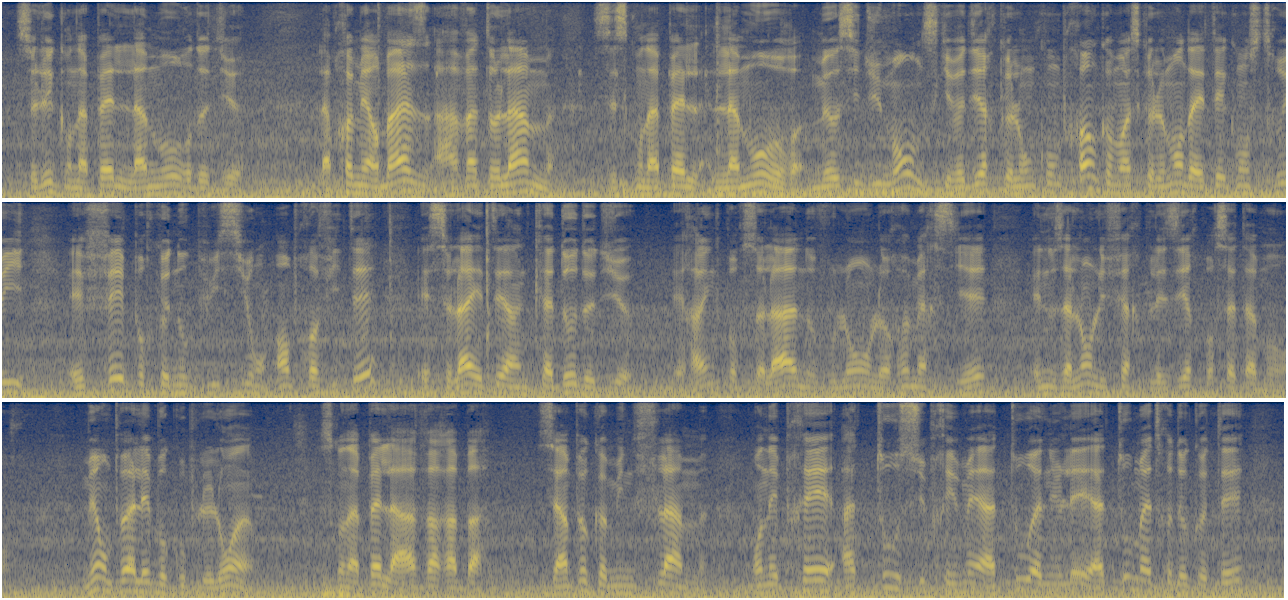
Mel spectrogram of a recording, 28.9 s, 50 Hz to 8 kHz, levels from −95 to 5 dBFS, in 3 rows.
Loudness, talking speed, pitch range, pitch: -17 LUFS, 205 wpm, 105-120 Hz, 110 Hz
